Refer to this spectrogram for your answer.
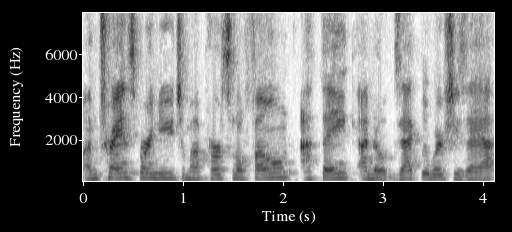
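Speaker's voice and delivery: usual speaking voice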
